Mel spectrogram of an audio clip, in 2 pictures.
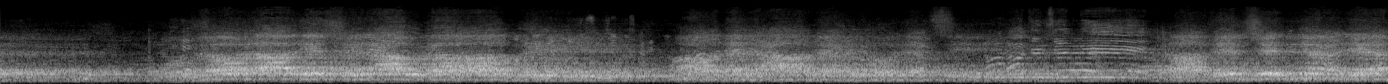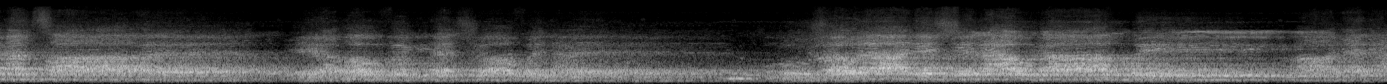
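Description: A large crowd of men chants loudly in unison.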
